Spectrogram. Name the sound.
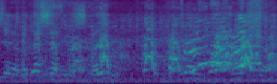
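dogs barking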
